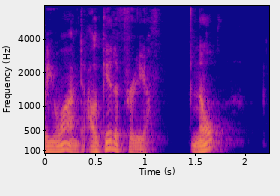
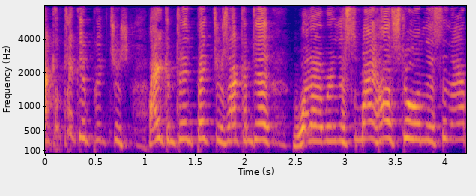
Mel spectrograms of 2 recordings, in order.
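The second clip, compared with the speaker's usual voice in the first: shrill, very high, loud screamed rant; 11 dB louder than usual. Retelling how a woman started screaming at the speaker: imitating someone screaming. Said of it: "she started screaming".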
